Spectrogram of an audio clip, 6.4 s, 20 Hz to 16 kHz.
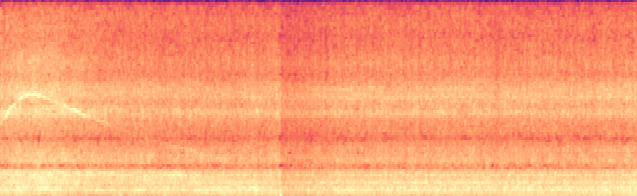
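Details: Ford F150 at idle: steady idle with a light, quick tick repeating a few times a second over the engine hum; engine ticking, source unknown.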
